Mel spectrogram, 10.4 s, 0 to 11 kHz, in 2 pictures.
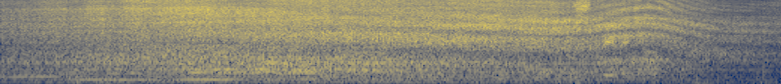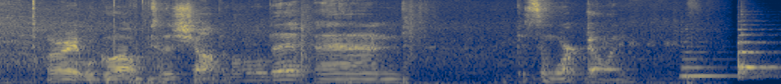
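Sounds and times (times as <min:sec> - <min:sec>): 
cars swishing past on a wet road: 0:00.0 - 0:05.5
speech: 0:05.7 - 0:08.0, 0:08.6 - 0:09.9.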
